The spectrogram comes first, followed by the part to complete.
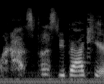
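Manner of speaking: speaking in a whisper. Retelling sneaking behind the scenes with Michael, whispering. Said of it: "the whole time I'm whispering".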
